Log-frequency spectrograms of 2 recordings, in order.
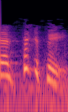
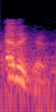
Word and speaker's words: etiquette: Yes you heard me you don't even know how to say the word etiquette you dope what do you me you mean Antiquity an no it's it's etiquette well etiquette anti it's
